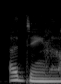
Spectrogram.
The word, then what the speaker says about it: Idina: It's Idina.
